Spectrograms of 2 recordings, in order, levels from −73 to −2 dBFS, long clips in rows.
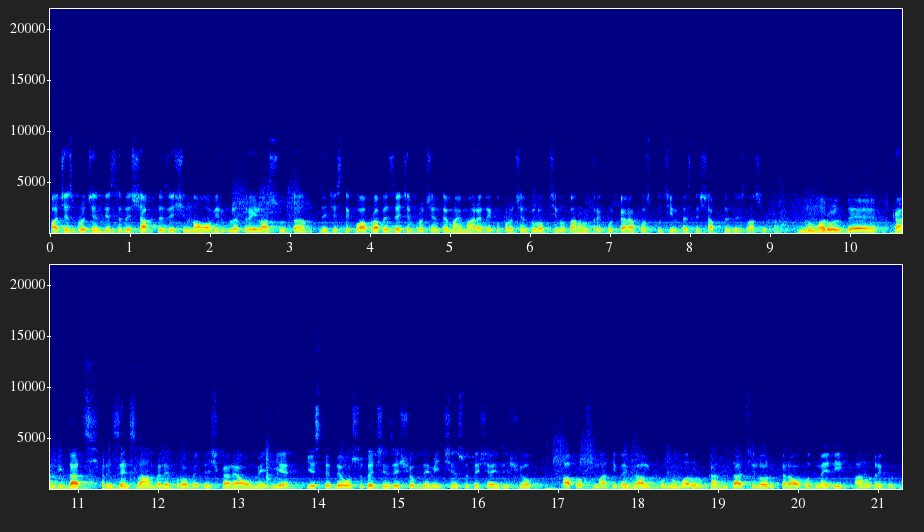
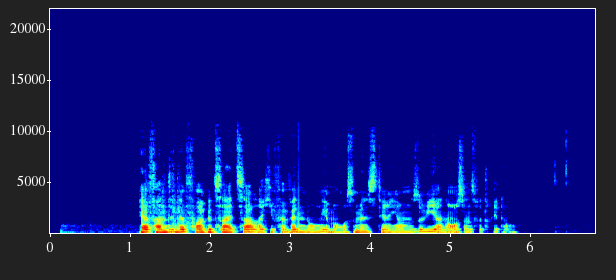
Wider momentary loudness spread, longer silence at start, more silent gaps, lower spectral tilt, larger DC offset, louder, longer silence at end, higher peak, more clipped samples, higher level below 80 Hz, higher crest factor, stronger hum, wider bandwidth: second, 9 LU vs 17 LU; second, 0 s vs 1.1 s; neither; about the same, -8 dB/octave vs -7.5 dB/octave; neither; second, -27 LUFS vs -18 LUFS; second, 0 s vs 1 s; second, -8 dBFS vs 0 dBFS; neither; about the same, -50 dBFS vs -46 dBFS; about the same, 18 dB vs 20 dB; neither; about the same, 10 kHz vs 10 kHz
